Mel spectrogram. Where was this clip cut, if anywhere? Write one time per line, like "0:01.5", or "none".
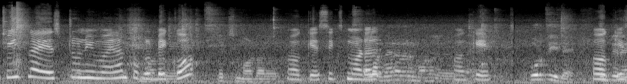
0:05.1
